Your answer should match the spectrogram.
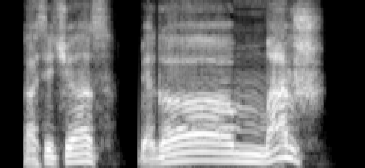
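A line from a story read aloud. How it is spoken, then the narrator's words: Barked command. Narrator (Russian): гаркнул я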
